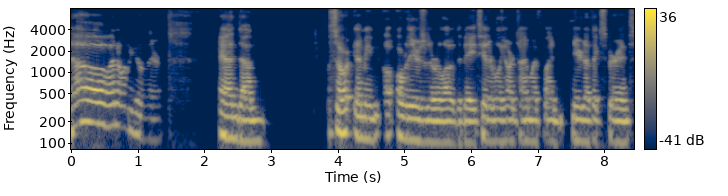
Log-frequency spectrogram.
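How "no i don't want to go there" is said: play-acted high-pitched small child scream. Retelling refusing to be taken to church as a small child: imitating own childhood screaming. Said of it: "screaming out".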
